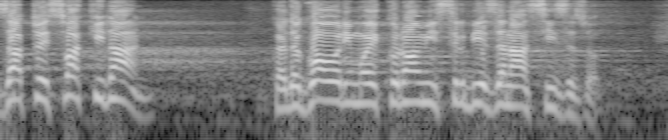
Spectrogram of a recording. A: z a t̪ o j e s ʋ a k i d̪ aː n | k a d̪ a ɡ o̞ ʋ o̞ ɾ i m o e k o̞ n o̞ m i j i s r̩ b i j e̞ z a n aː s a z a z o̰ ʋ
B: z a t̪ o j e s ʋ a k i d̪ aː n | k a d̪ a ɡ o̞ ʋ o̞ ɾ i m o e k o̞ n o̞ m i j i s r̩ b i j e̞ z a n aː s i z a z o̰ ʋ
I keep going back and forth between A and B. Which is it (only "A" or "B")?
B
